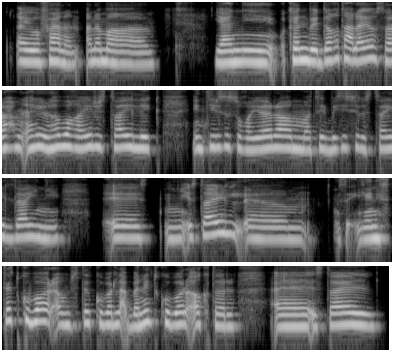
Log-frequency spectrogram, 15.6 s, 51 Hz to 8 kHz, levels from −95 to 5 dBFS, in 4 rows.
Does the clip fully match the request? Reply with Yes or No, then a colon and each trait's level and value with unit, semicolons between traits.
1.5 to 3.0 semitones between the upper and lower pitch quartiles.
Yes: narrow, 2.5 semitones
